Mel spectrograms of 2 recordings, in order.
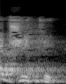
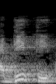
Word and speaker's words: Aditi: Não é Aditi, é Aditi, ou Diti ou Aditi.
